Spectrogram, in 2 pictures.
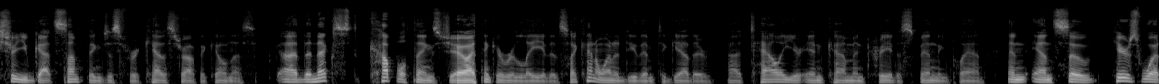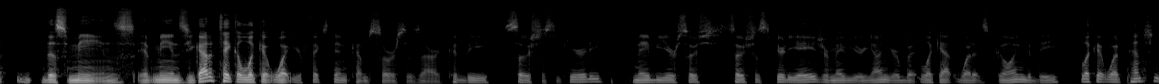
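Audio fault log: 4.58–4.76 s, sudden gain jump: after "the next couple things", speech and background noise leap about 8 dB together, then snap back by "think are related so". The likely cause is a gain change applied without a ramp. The noise moving in step rules out a louder talker.
14.50 s to end, sudden gain jump: after "a look at what", level and noise floor drop about 12 dB instantly and stay down. This is an abrupt step, not a gradual fade.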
